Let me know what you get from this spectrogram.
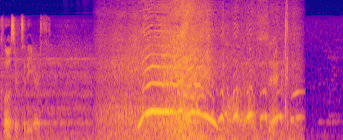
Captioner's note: skydiving audio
